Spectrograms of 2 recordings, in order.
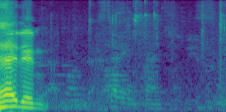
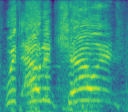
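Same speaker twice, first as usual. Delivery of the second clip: excited shout; 13 semitones higher, 7 dB louder than usual. Real, not acted. Big poker hand climax call.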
